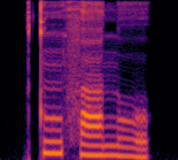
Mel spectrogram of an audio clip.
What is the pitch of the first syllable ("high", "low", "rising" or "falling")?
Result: high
